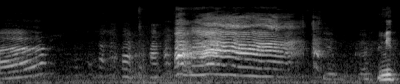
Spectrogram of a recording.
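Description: A young child cries out: a short rising cry at the start, then one long wail with a wavering pitch about two seconds in.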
